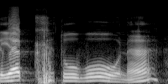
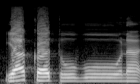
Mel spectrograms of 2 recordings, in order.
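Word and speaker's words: يكتبون: Kemudian pada lafal yaktubuna, huruf kaf yang berharokat sukun, hati-hati di dalam melafalkannya, jangan sampai terpantulkan. Contoh, yakatubuna itu memantul.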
